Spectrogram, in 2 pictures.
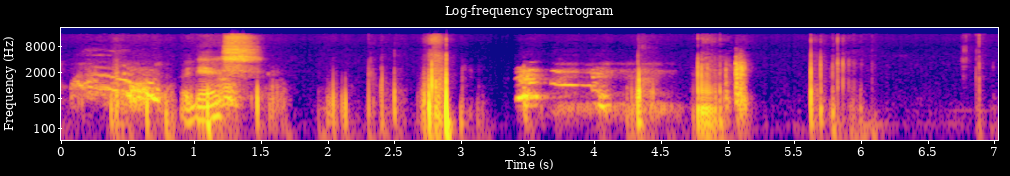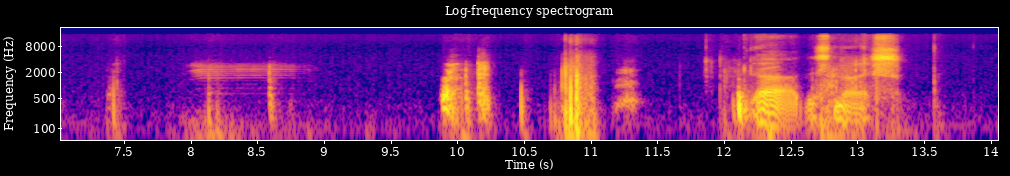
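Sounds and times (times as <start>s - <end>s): dog whining: 0.0s - 1.3s, 3.4s - 4.3s.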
